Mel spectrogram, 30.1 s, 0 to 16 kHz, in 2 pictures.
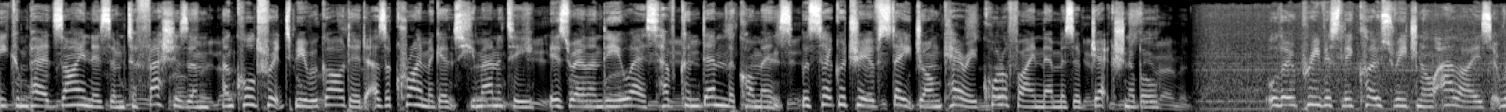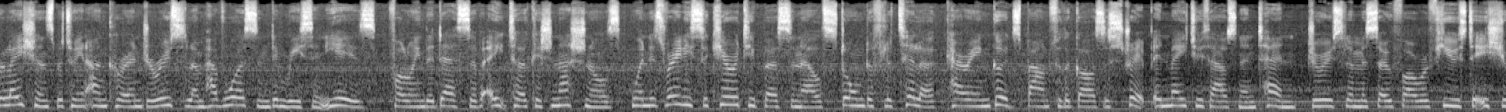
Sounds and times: Male speech, man speaking: 0.0s - 3.8s, 4.8s - 10.1s, 10.7s - 12.0s
Female speech, woman speaking: 0.0s - 11.7s, 12.7s - 30.1s
Narration, monologue: 0.0s - 30.1s.

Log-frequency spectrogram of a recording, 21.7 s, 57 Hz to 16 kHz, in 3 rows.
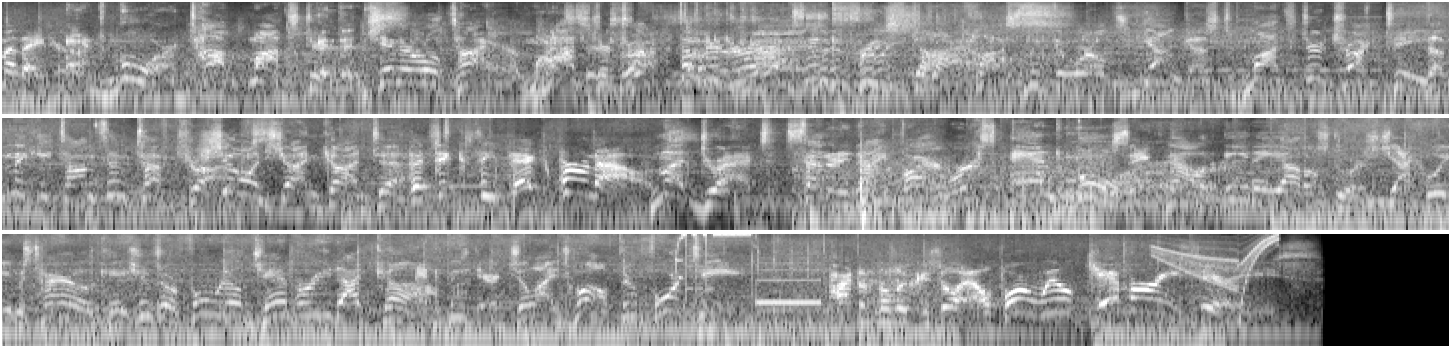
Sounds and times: Speech: 0.0s - 21.0s
Music: 0.0s - 21.1s.

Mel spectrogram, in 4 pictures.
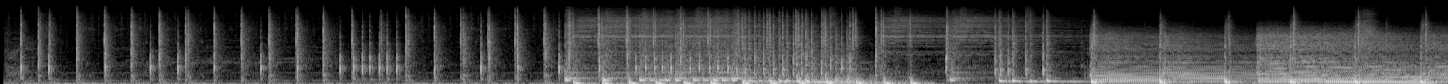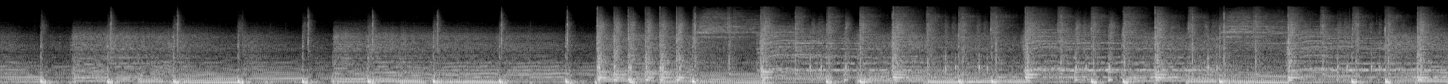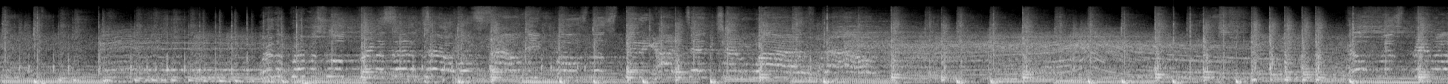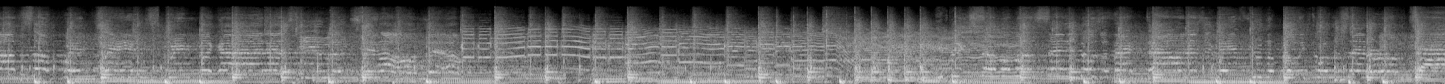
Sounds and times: Drum kit: 0.0s - 57.8s
Drum: 0.1s - 57.8s.

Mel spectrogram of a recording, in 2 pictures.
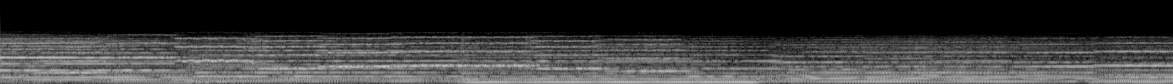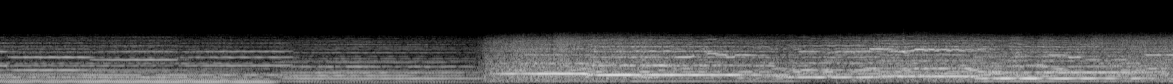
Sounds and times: Music: 0.0s - 23.4s.

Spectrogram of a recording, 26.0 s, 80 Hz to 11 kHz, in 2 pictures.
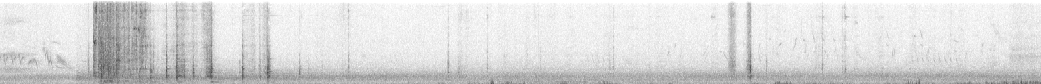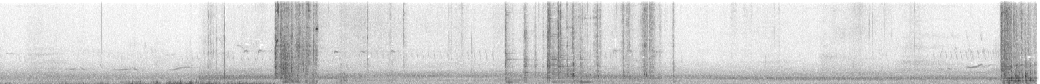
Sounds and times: Bird: 0.0s - 1.2s, 23.2s - 26.0s.

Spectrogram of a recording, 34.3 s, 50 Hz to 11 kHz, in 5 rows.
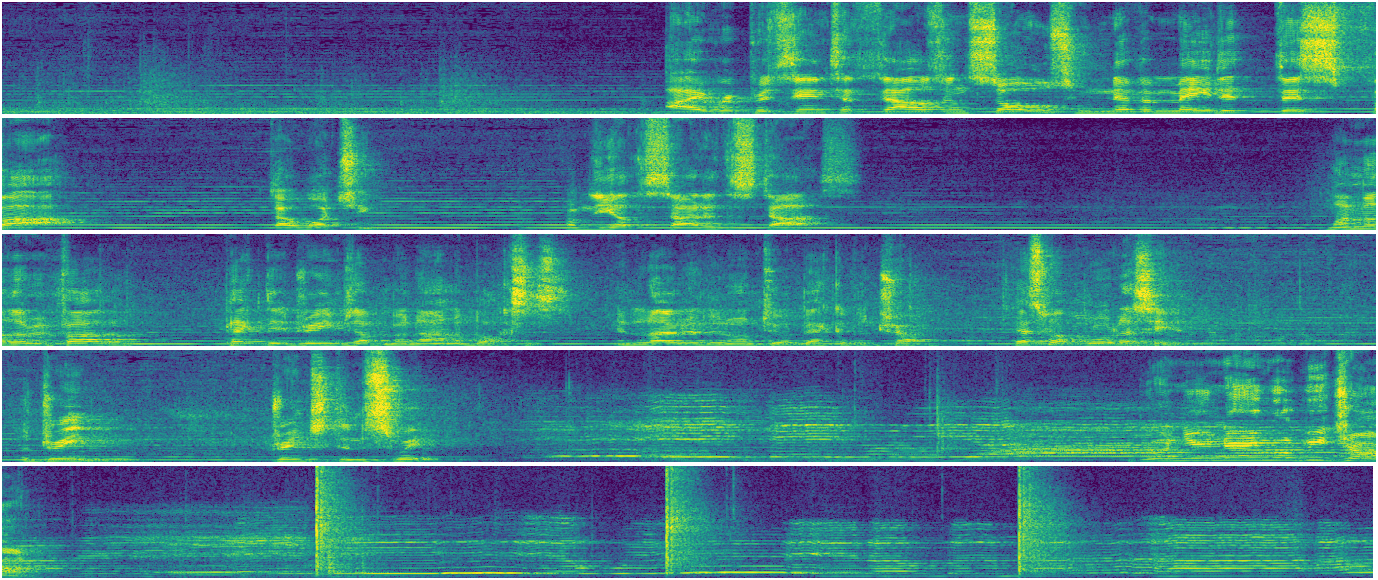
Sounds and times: Music: 0.0s - 34.3s
Speech: 3.4s - 7.3s, 9.7s - 11.1s, 13.5s - 19.8s, 26.3s - 27.8s.

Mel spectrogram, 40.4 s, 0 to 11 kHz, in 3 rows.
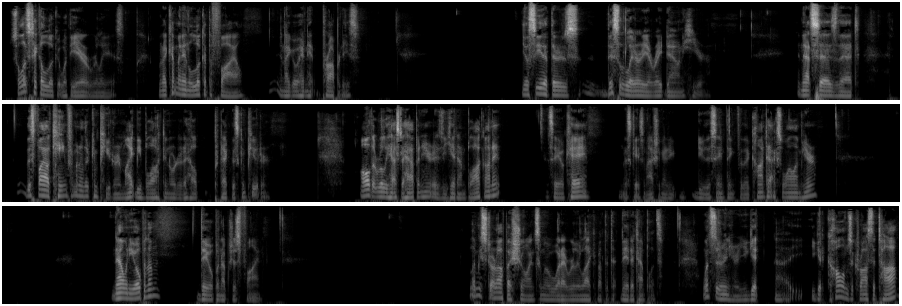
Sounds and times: Inside, small room: 0.0s - 40.4s
Speech: 0.1s - 5.4s, 7.8s - 10.7s, 11.9s - 12.9s, 13.6s - 17.6s, 18.8s - 21.0s, 21.6s - 25.8s, 28.6s - 31.0s, 34.0s - 40.4s.

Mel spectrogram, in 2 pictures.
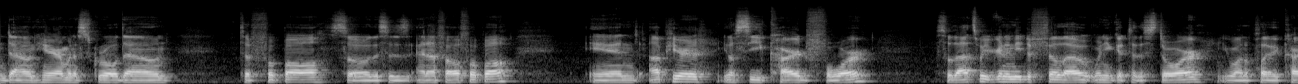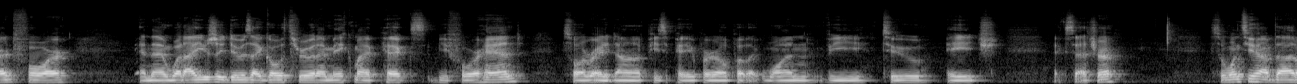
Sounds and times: Speech: 0.0s - 1.8s, 2.4s - 5.2s, 5.9s - 8.8s, 9.4s - 24.3s, 25.1s - 25.9s.

